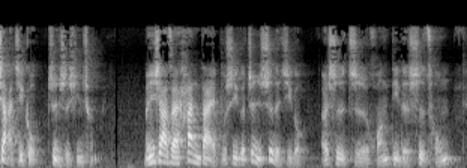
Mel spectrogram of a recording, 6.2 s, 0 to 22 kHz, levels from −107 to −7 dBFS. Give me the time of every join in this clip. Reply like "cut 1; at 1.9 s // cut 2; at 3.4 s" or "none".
cut 1; at 1.8 s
